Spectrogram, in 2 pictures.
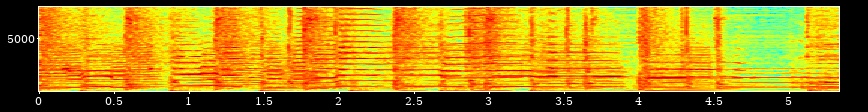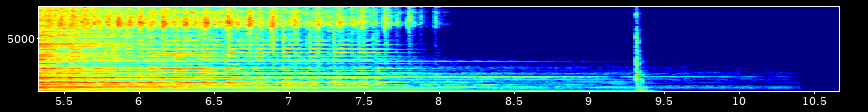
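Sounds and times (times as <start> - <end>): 
1940s dixieland jazz: 0.0 - 8.4.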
